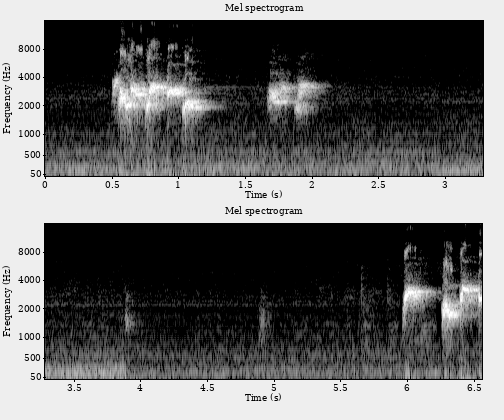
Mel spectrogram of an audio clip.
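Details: Red-whiskered bulbul delivering a loud rolling whistled phrase and a quick two-note echo, then a long hushed gap with faint hum before another burst of liquid notes.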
